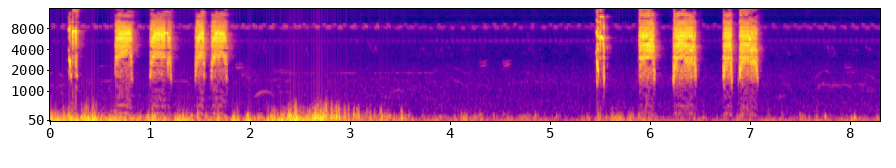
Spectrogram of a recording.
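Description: A caged bird calling in two bursts of four or five short, harsh, rasping notes, the first right at the start and the second about five and a half seconds in. A low rumble fills the first three seconds, and a faint steady high whine runs underneath.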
